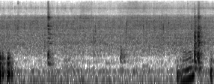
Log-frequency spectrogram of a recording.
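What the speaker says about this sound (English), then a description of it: "Let that garlic cook for about a minute or two." Garlic and onions frying in a pan: a constant close sizzle with a spatter-like hiss, broken by a few sharp clinks and scrapes of stirring, a louder stir near the end.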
